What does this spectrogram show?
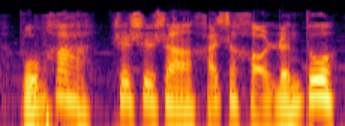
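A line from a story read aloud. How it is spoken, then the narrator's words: Smiling. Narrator (Chinese): 他笑笑说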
